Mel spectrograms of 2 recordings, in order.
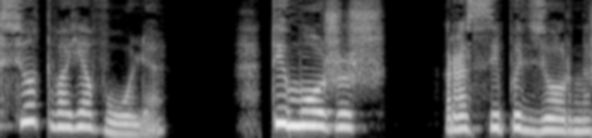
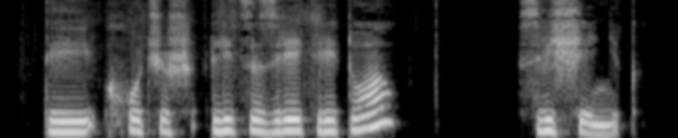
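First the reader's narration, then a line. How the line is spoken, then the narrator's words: Flat sexless voice. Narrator (Russian): спрашивал оракул бесцветным и бесполым голосом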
